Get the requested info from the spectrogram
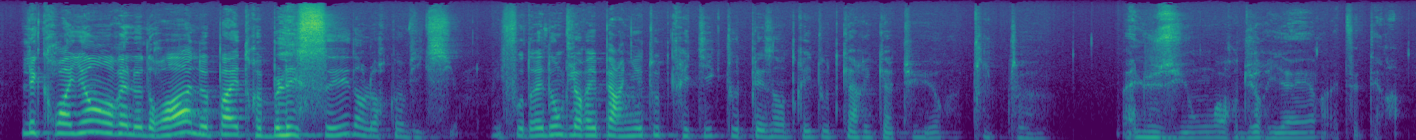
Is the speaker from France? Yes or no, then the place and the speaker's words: yes; France; je suis française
